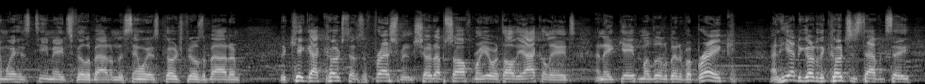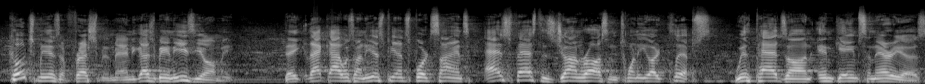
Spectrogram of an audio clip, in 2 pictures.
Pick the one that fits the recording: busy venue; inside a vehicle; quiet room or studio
busy venue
